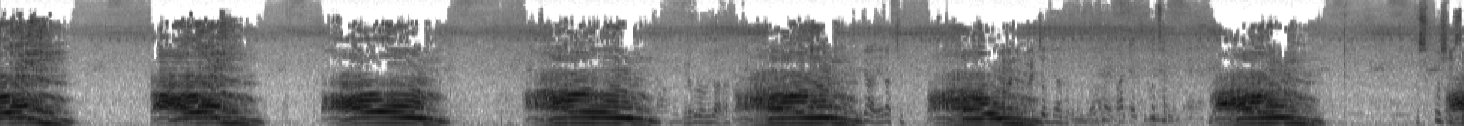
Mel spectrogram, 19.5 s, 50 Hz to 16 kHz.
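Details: Korean tiger, a female alone in the enclosure of a forest arboretum's tiger forest in South Korea during her heat, filmed 1 September 2022, giving long mournful moaning cries, seven drawn-out harmonic wails each lasting over a second, separated by short pauses.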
